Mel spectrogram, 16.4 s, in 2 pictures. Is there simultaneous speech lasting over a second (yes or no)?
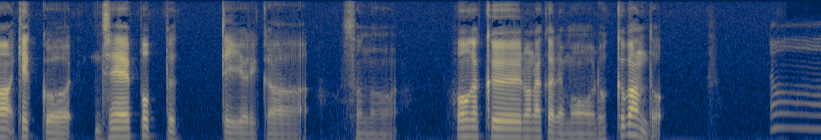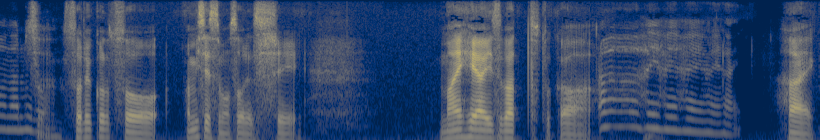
no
